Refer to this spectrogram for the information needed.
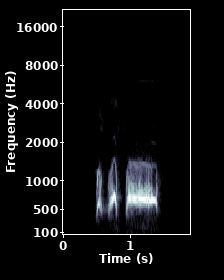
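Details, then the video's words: Spotted dove as a decoy bird: two quick rising coo notes lead into one long, even, low hoot in the 'thúc gù' style, with nothing else audible. "cu gáy mồi cây thúc gù bài bản"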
